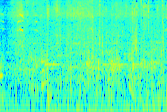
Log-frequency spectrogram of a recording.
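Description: A small flock of sheep grazes greedily on dense, pale grass at the wayside, a dense, continuous patter of tearing and munching with scattered hoof steps, fairly quiet with no talking.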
